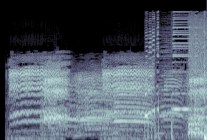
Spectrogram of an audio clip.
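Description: Livestock bleating as the song's intro: two long, wavering bleats, then a norteño band with bass and accordion comes in just at the end.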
